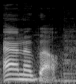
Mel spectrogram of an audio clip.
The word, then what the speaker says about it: Annabella: you have been here you stop saying the a at the end and pronounce it Annabelle when you start doing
